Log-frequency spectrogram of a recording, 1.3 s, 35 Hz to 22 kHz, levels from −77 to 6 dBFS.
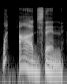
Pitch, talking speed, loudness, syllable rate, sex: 110 Hz, 135 wpm, -17 LUFS, 2.9 syllables/s, male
